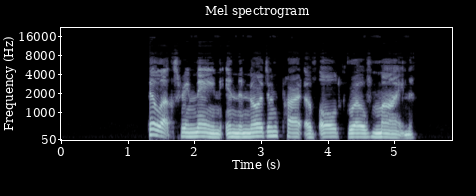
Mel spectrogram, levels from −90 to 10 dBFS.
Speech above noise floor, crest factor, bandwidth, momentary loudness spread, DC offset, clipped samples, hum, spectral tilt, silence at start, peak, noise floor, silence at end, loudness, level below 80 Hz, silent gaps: 71 dB; 14 dB; 7.2 kHz; 5 LU; under 0.1%; under 0.1%; none; -7.5 dB/octave; 1.35 s; -2 dBFS; -84 dBFS; 0.55 s; -14 LUFS; -56 dBFS; none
